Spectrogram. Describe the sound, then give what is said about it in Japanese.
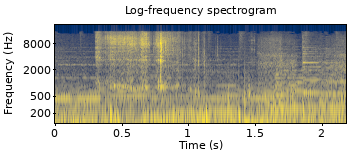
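A crisp bite into an Akane apple at an apple orchard gives one brief, sharp crunch near the start, then softer crackling chewing, with no talk. “甘酸っぱくて、うん、これは秋あかねですね。 わかるんだ。じゃあちょっと秋あかねいただきたいと思います。”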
